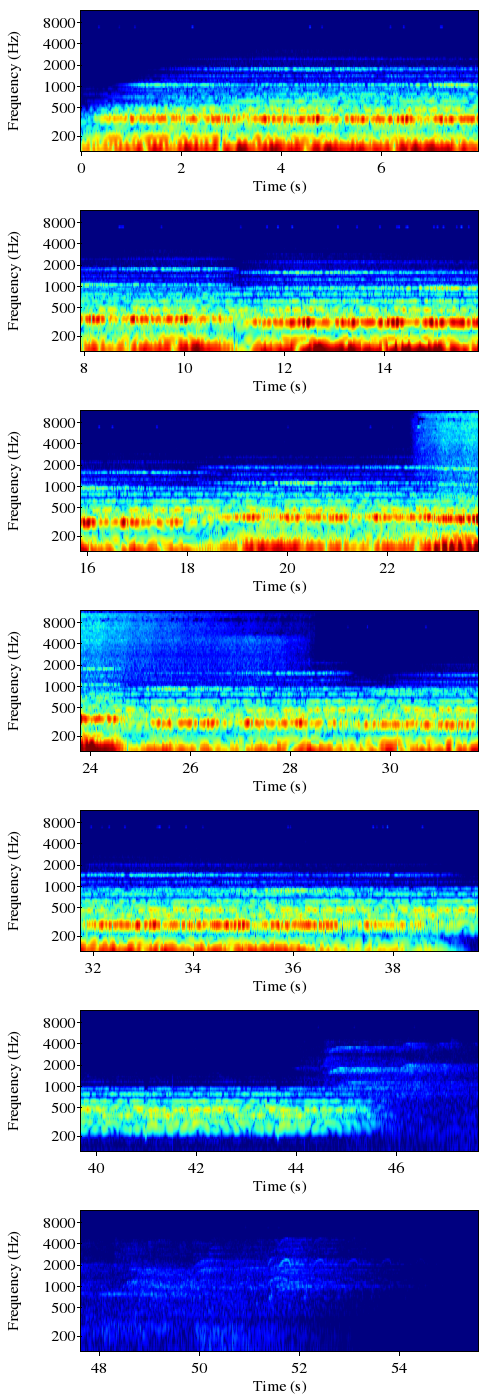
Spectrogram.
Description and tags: Playground memories
Creepy ambient track
eerie, music, sci-fi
